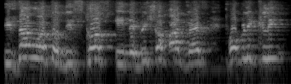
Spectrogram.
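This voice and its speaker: A man's voice: extremely high pitch, a little fast, fairly bright tone, roomy sound, lo-fi sound. A man hosting an online show, speaking in an impassioned, repetitive way that falters when he gets upset. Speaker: show host. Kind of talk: emotional commentary to an online audience.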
